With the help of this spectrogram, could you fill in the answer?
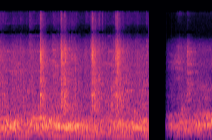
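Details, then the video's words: Fancy pigeons coo in a soft overlapping chorus of deep rolling notes with rhythmic tapping, cut by a short silence before the cooing resumes. "fancy pigeons"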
